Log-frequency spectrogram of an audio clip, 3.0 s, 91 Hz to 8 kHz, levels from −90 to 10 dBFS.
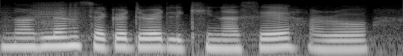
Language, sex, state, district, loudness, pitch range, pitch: Nagamese, female, Nagaland, Kohima, -15 LUFS, 165-190 Hz, 180 Hz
